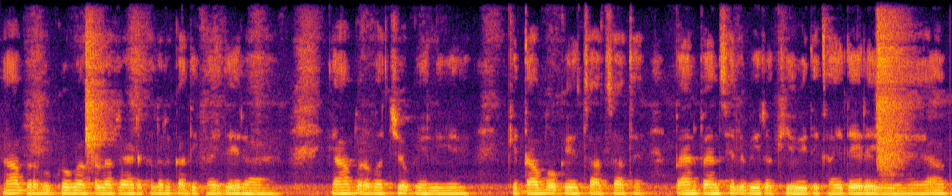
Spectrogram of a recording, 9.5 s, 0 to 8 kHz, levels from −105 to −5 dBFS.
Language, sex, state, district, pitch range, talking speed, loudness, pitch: Hindi, male, Haryana, Rohtak, 120-125 Hz, 190 wpm, -15 LUFS, 120 Hz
